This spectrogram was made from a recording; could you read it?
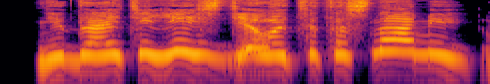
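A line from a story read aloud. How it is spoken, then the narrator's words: Shrieking. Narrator (Russian): взвизгнула Агнесса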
